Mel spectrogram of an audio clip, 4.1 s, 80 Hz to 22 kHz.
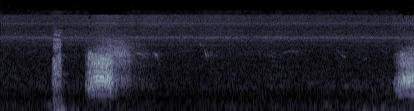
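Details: At an African waterhole on 18 November 2024, a grey heron gives two loud, harsh, croaking squawks about three seconds apart after a sharp click. These are possibly alarm calls warning of a martial eagle perched nearby.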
